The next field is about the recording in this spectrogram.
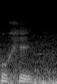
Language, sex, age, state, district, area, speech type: Assamese, male, 18-30, Assam, Nalbari, rural, read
